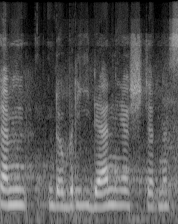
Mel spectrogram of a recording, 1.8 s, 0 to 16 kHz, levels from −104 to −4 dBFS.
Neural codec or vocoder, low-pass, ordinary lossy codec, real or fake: none; 14.4 kHz; Opus, 16 kbps; real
